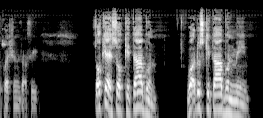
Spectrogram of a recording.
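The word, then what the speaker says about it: كتابٌ: say it properly inshallah so kitab is fine but the proper way of saying it is kitabun so when i go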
